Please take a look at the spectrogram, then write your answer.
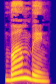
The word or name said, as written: ಬಾಂಬೆಣ್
